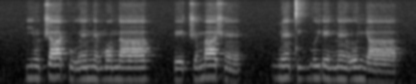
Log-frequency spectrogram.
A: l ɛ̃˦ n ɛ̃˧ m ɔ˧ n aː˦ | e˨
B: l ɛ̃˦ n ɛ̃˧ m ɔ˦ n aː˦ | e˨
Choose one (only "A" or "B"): B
